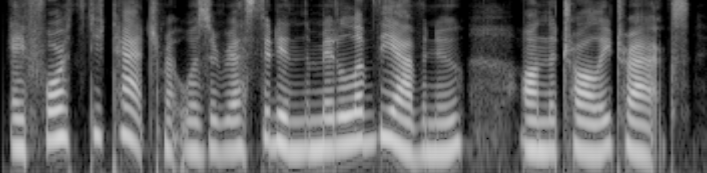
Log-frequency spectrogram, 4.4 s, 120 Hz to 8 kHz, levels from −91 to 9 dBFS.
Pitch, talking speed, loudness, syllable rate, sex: 225 Hz, 205 wpm, -16 LUFS, 5.9 syllables/s, female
